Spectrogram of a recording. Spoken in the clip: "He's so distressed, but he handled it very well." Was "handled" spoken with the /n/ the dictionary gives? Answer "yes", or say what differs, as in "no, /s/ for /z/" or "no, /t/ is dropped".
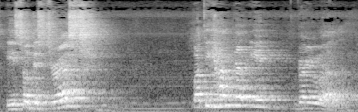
no, /n/ is dropped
